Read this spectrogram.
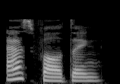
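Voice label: "asphalting", English, British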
